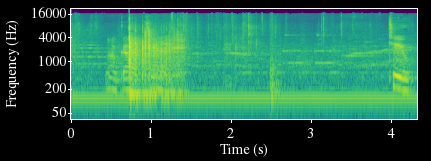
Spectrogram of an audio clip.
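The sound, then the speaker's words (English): Dice rolled for attack checks clatter briefly across a hard tabletop, a quick rattling burst that settles within a second, followed by a few faint knocks over a low steady hum. “You roll, and you roll for attack checks, please.”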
